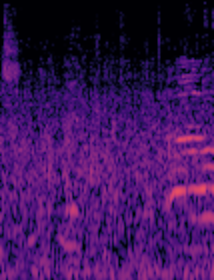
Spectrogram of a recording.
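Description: A quiet stretch with faint background voices. Near the end a person's voice begins a long, drawn-out "yes".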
